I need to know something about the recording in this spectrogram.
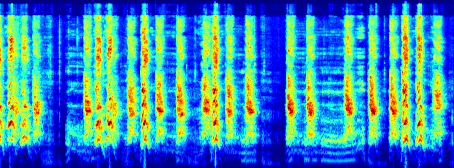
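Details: Defensive dog barking at an approaching person as it retreats: dense volleys of harsh, rasping barks, one short pause after the first second and another near six seconds, low rumbles audible in the gaps.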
